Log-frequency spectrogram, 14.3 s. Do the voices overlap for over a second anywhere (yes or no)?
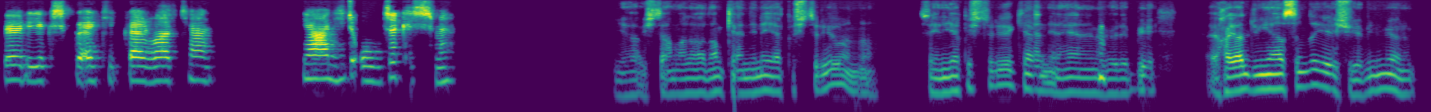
no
